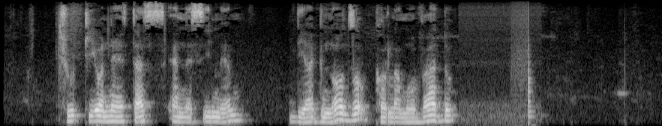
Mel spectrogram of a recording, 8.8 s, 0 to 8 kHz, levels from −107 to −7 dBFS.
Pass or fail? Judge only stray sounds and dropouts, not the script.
fail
